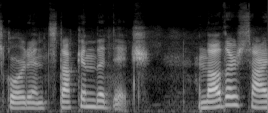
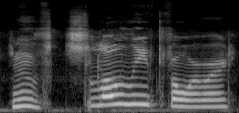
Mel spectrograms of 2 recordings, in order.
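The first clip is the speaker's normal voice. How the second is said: usual speaking voice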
